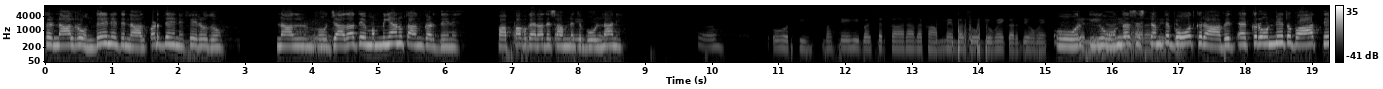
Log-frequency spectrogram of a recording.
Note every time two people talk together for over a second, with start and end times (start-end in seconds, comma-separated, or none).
none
